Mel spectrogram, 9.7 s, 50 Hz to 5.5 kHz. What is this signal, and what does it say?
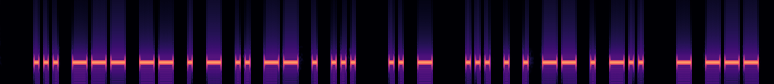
Morse code, heard as a keyed tone, about 20 wpm, 600 Hz. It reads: SOMETIMES IT SEEMED TO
